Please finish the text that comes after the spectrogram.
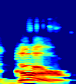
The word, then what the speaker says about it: girl: Primeiro você tem que lembrar do G, que é G. G. Segundo, você tem que lembrar do R, que a língua vai lá para trás, G. E você tem que lembrar do L, que a língua dá uma entortadinha. L. Então fica girl.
